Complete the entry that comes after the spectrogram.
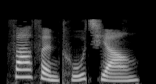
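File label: "发愤图强", Mandarin Chinese; chinese-flashcards; hsk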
